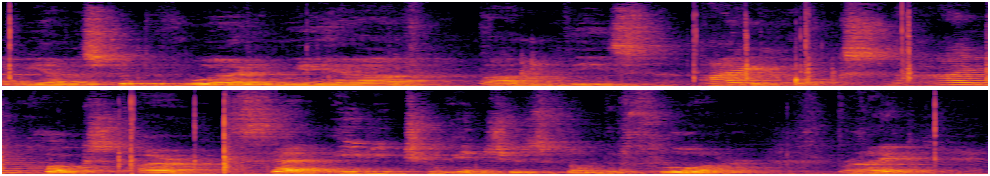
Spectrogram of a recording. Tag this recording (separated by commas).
Speech, Tap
